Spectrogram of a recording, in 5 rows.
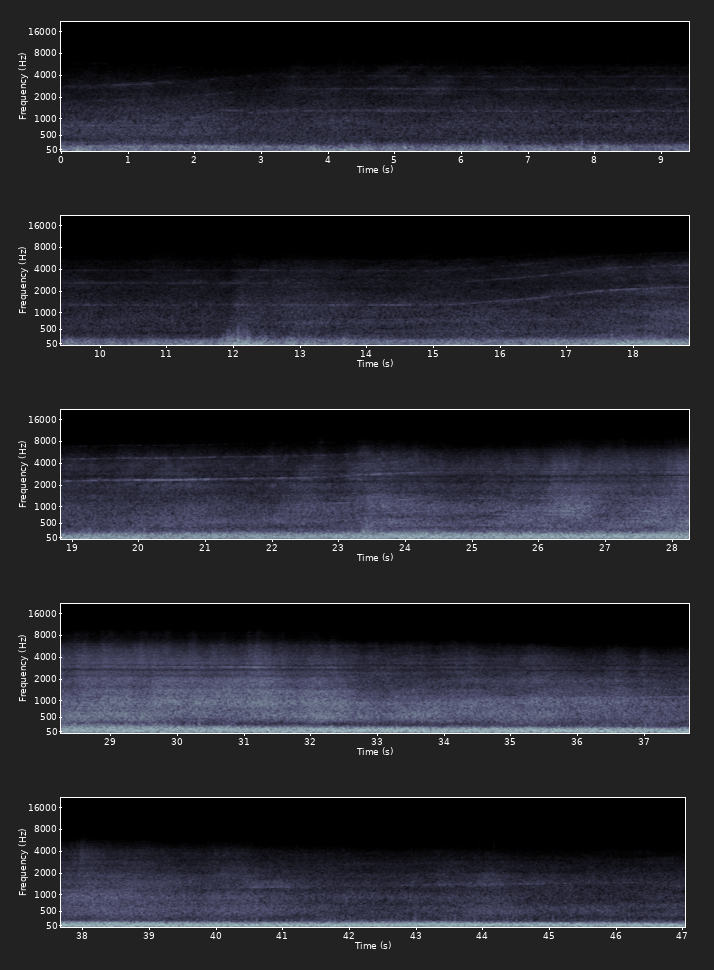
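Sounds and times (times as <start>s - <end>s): low rumble: 10.8s - 13.9s, 32.6s - 47.0s.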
